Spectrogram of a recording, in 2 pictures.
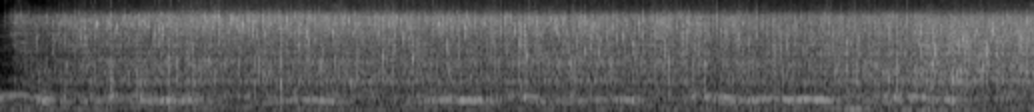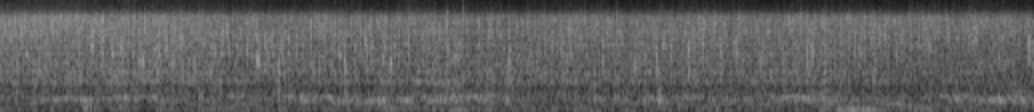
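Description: Fish pieces frying in hot oil in a pan, a loud steady hiss and crackle of sizzling that runs without a break throughout, with no talking.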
